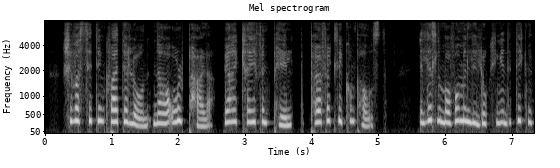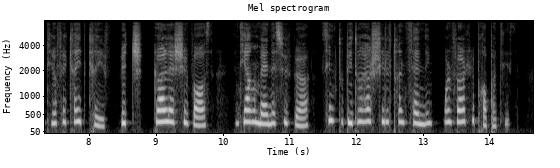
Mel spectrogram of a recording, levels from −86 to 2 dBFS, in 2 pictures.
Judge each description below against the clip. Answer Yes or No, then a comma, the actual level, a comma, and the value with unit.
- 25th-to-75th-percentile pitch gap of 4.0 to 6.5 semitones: No, average, 3.0 semitones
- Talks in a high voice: Yes, very high, 295 Hz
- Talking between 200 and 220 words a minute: Yes, fast, 205 wpm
